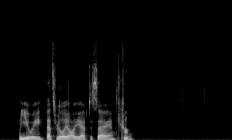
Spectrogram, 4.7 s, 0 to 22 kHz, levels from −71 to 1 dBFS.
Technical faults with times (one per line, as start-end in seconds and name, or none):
none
